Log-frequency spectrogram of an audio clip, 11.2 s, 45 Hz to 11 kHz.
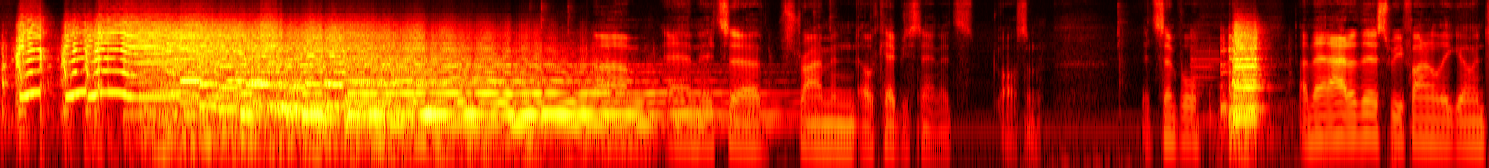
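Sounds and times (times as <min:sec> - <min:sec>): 
electric guitar through a multi-head tape echo: 0:00.0 - 0:06.1, 0:08.9 - 0:09.6
speech: 0:06.0 - 0:08.0, 0:08.6 - 0:11.1.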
